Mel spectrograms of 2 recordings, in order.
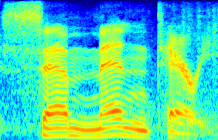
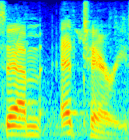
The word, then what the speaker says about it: cemetery: Ale na pewno nikt nie mówi cementary. Bo to nie jest cemetery, to jest cemetery, cemetery.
